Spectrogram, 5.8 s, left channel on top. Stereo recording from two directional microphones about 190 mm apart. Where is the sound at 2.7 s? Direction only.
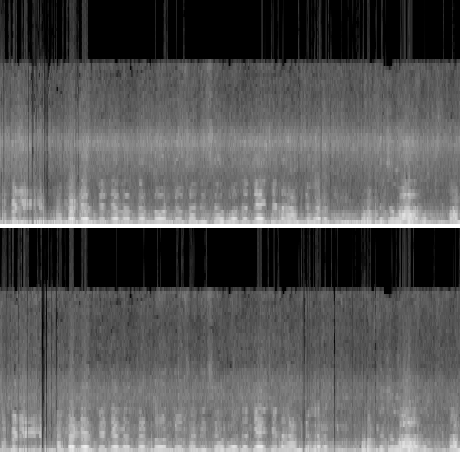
20° right (ahead or behind).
